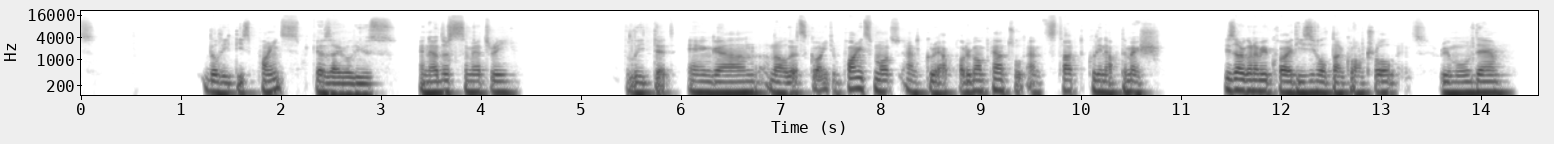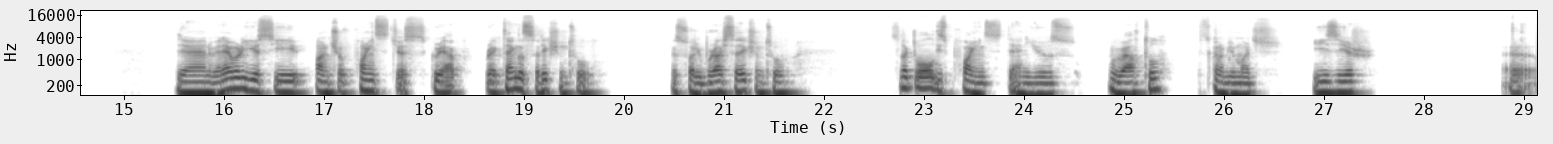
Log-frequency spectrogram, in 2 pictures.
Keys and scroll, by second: 0.3 Delete, 3.6 3, 3.8 e, 5.0 Delete, 6.4 1, 17.3 9, 18.1 KP_0, 26.5 space, 28.7 space.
